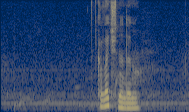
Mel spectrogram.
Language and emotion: Russian, neutral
